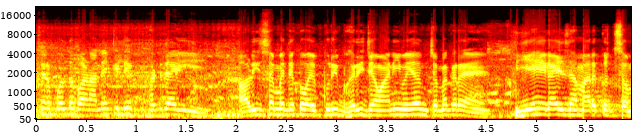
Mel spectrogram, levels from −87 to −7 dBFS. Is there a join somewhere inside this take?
no; 0 cuts

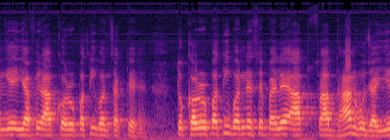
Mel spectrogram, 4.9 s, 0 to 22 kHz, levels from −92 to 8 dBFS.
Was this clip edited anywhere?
no; 0 cuts

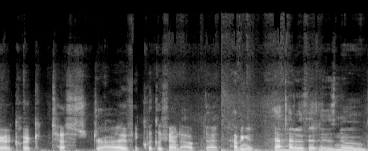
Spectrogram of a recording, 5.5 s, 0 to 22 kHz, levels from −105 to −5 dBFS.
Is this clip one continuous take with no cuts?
no; 2 cuts; at 2.1 s, 3.4 s

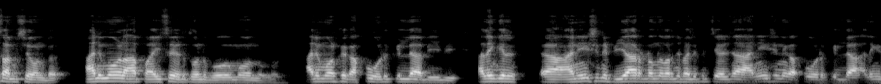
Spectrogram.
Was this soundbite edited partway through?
yes; 1 cut; at 2.9 s

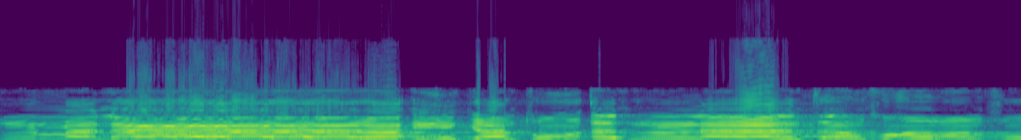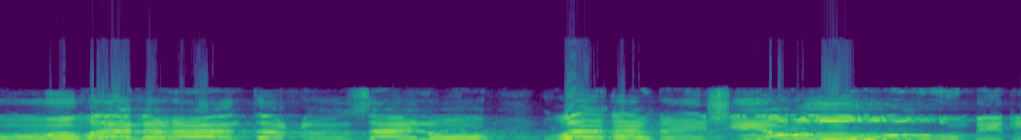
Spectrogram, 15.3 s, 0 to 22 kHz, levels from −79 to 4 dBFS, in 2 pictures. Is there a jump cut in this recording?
yes; 1 cut; at 3.8 s

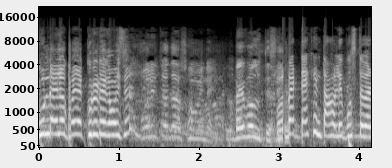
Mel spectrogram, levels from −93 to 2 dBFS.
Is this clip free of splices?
no; 1 cut; at 3.1 s

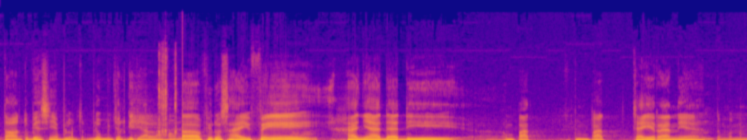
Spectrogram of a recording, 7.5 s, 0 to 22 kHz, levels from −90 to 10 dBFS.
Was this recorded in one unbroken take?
no; 1 cut; at 1.8 s

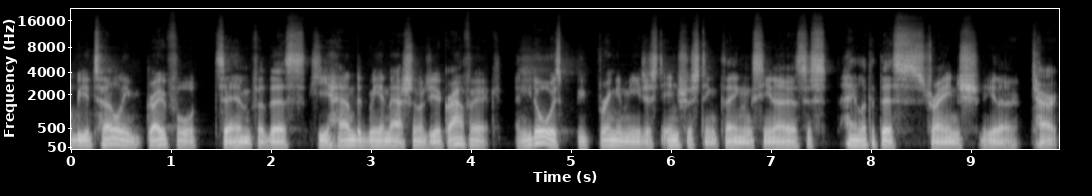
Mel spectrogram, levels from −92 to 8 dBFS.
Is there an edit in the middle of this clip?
no; 0 cuts

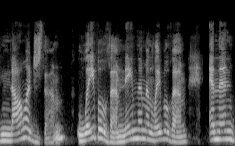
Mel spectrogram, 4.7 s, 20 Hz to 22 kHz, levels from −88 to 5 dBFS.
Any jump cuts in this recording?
no; 0 cuts

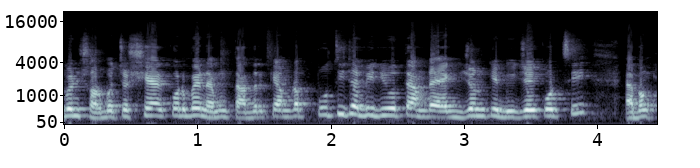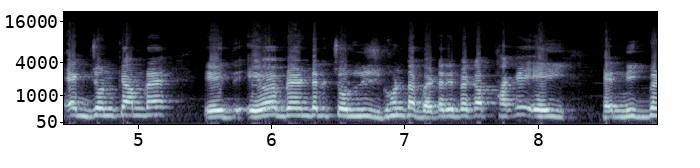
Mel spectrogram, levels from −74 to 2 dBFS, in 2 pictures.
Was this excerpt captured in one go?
yes; 0 cuts

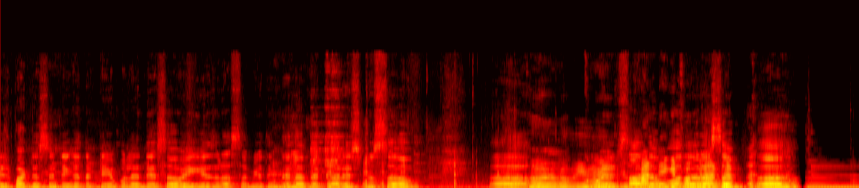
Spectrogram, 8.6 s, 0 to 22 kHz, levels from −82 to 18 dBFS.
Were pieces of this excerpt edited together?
no; 0 cuts

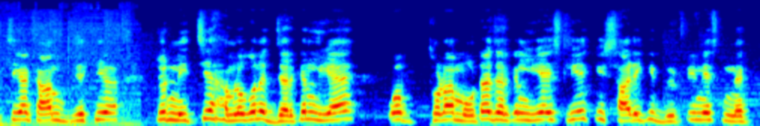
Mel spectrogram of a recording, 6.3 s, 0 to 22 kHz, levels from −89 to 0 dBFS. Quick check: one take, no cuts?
yes; 0 cuts

